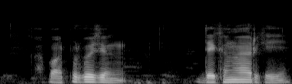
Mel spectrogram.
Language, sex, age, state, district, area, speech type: Bodo, male, 60+, Assam, Chirang, rural, spontaneous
